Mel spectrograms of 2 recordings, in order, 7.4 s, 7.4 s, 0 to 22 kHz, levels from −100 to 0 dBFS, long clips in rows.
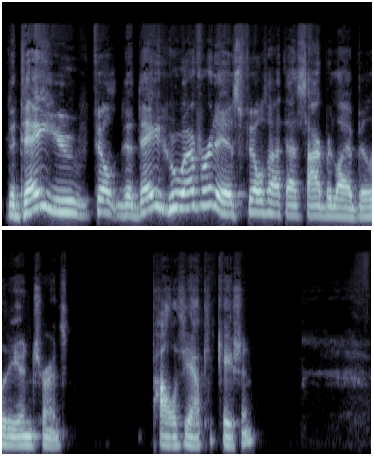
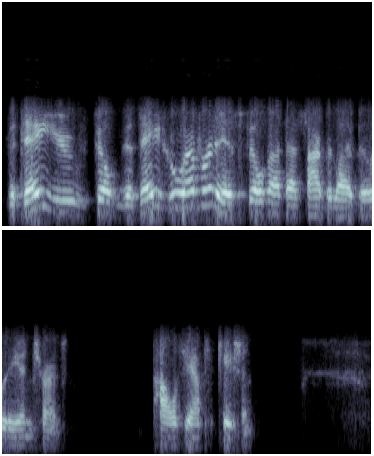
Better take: first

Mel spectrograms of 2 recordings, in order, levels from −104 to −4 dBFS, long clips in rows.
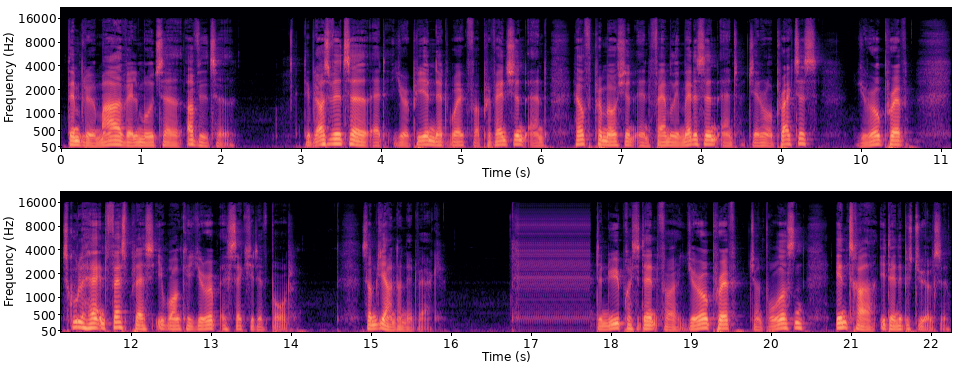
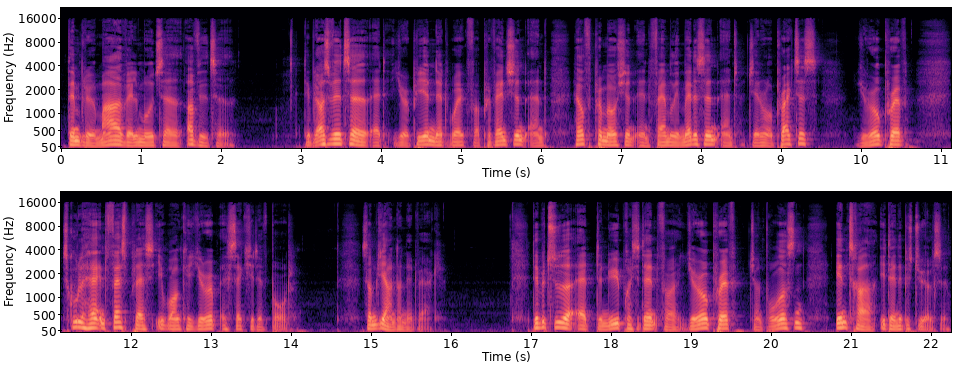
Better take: second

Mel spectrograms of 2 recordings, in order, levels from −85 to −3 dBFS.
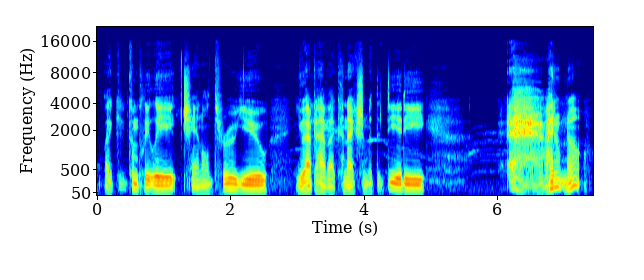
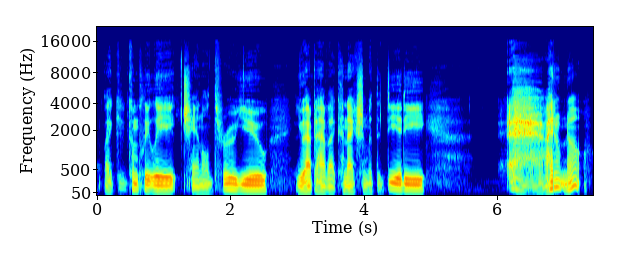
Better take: second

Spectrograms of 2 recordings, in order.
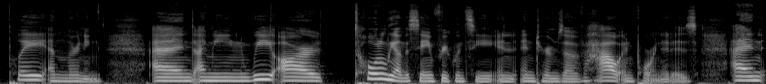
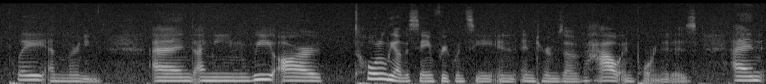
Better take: first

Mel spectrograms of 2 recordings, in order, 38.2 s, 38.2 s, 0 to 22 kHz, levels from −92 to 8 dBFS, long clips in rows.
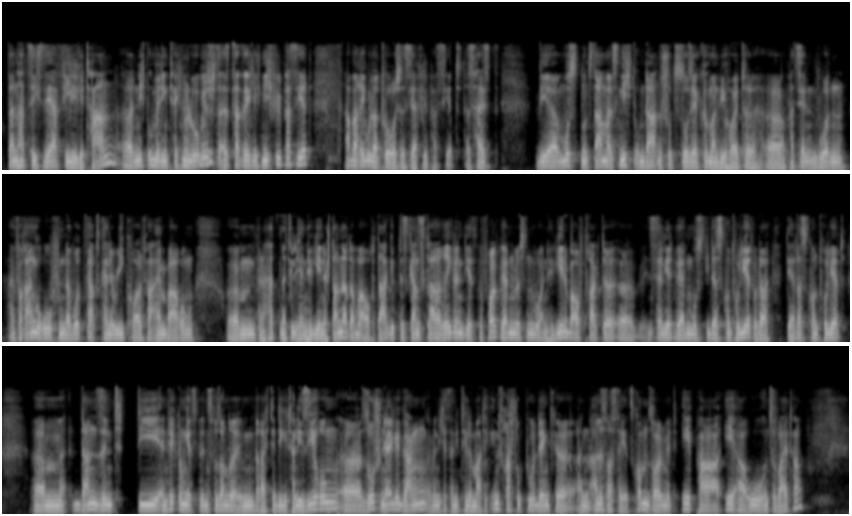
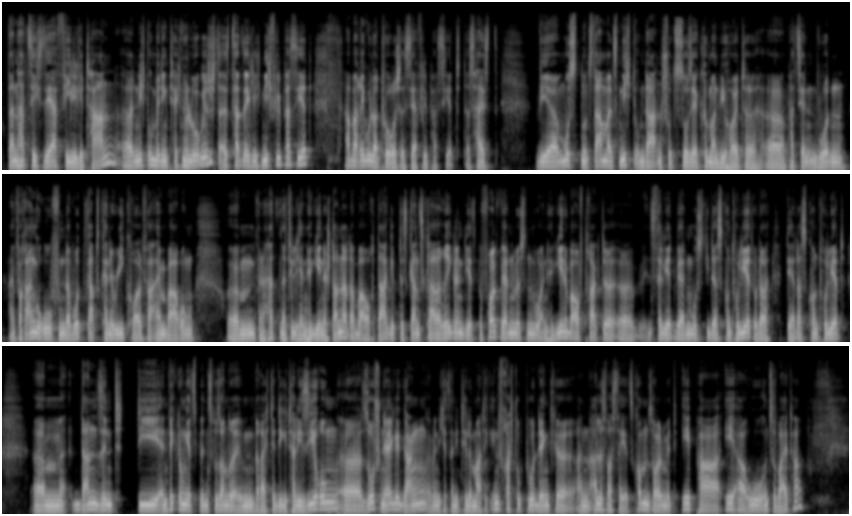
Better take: second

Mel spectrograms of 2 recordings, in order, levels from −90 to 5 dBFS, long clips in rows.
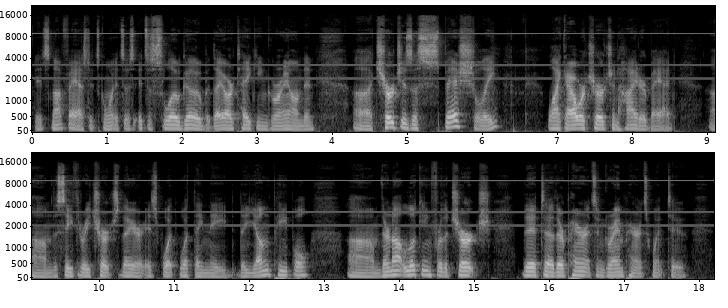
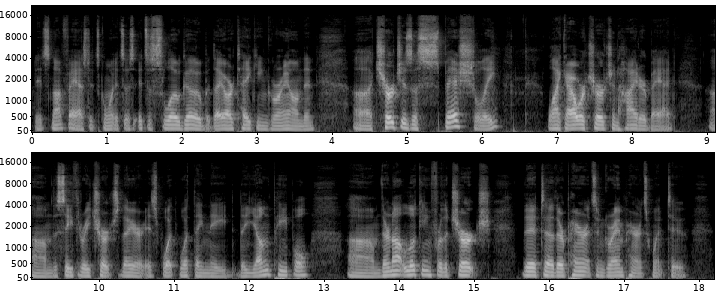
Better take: second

